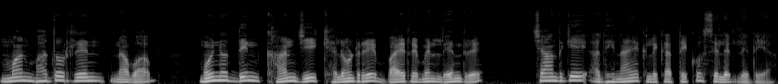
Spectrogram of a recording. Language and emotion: Santali, neutral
